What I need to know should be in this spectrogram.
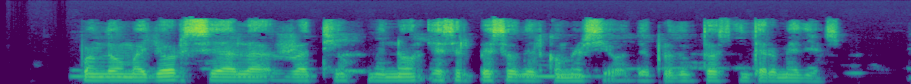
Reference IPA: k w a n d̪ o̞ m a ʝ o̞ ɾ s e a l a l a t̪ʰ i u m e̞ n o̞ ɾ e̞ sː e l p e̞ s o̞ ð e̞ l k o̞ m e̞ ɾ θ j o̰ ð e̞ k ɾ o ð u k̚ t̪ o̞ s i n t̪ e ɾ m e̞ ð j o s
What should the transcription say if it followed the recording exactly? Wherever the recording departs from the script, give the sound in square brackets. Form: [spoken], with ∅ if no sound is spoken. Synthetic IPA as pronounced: k w a n d̪ o̞ m a ʝ o̞ ɾ s e a l a [r] a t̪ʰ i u m e̞ n o̞ ɾ e̞ [s] e l p e̞ s o̞ ð e̞ l k o̞ m e̞ ɾ [s] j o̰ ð e̞ [p] ɾ o ð u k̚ t̪ o̞ s i n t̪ e ɾ m e̞ ð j o s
